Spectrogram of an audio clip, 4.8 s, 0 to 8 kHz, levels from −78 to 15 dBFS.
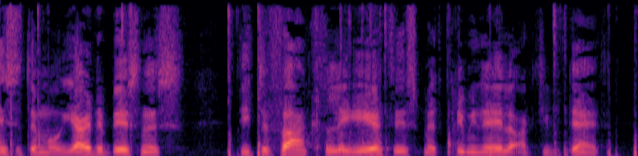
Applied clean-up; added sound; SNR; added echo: neural mask model RNNoise.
